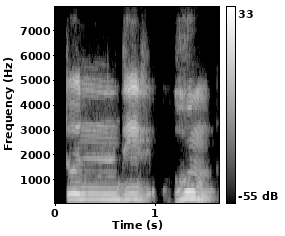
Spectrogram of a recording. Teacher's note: Tundirhum, ha should come from the throat.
